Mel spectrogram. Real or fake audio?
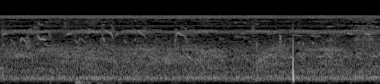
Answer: real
